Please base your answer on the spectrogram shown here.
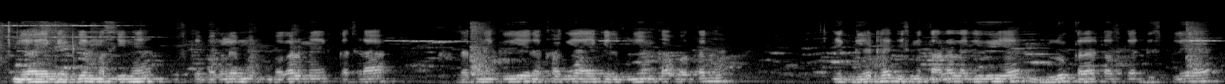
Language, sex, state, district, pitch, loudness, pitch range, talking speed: Hindi, male, Bihar, Gaya, 130 Hz, -20 LUFS, 125-135 Hz, 170 wpm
